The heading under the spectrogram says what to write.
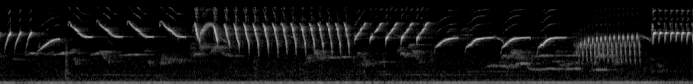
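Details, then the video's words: Singing Belgian canary, meant for training canaries: rising whistled notes repeated in series, a long fast trill, downward-curving slurs and a buzzy roll before a final rapid burst, low steady hum beneath. "Belgian Canary Singing That Boosts Canary Confidence"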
